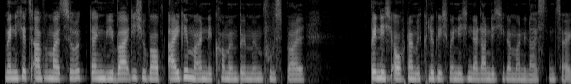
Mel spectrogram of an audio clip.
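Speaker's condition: Hard of hearing since birth; congenital severe hearing loss, nearly deaf, detected at age three, left cochlear implant since age nine

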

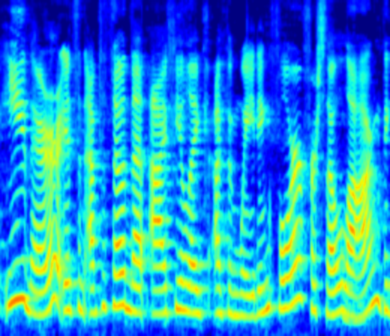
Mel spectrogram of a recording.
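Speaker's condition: Bilateral cleft lip and palate; multiple surgeries including jaw surgery

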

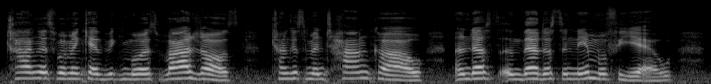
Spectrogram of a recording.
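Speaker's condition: Down syndrome; age 31

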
